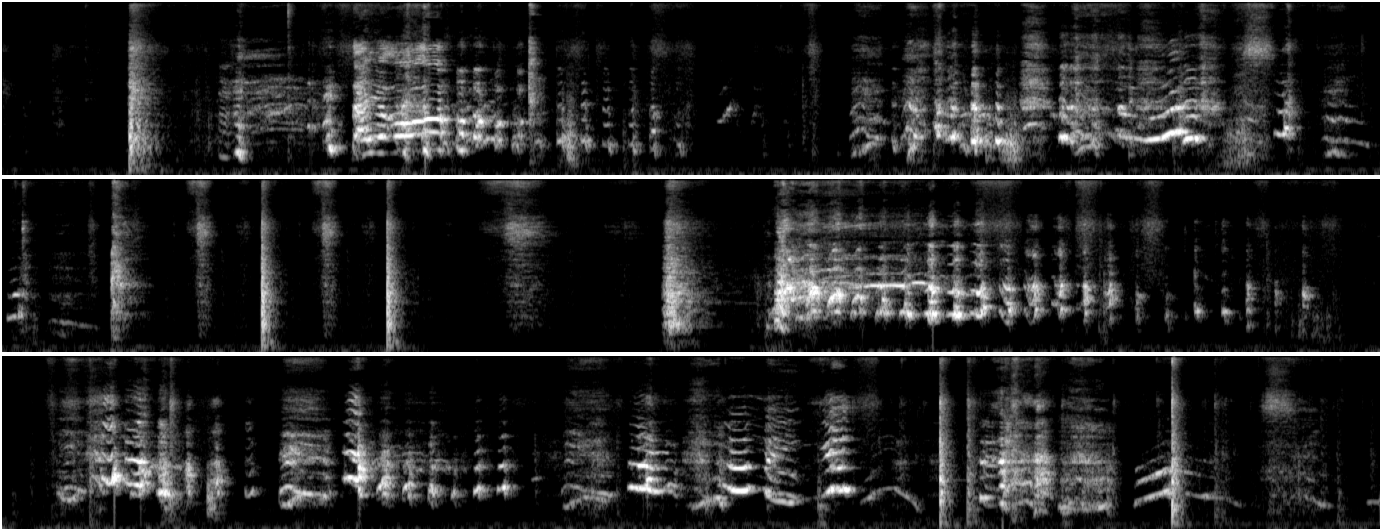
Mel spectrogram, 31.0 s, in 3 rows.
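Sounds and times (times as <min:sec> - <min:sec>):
women laughing and shrieking: 0:01.6 - 0:03.8, 0:06.4 - 0:10.5, 0:16.1 - 0:18.7, 0:21.1 - 0:31.0.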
